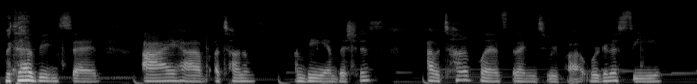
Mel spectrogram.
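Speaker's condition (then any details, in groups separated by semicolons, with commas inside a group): No condition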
